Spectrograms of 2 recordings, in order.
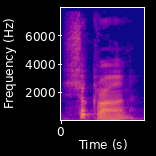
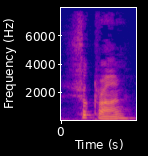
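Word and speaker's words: شكراً: and as we said when you see this and pronounce it as n okay we just learned shukran shukran meaning thank you let's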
